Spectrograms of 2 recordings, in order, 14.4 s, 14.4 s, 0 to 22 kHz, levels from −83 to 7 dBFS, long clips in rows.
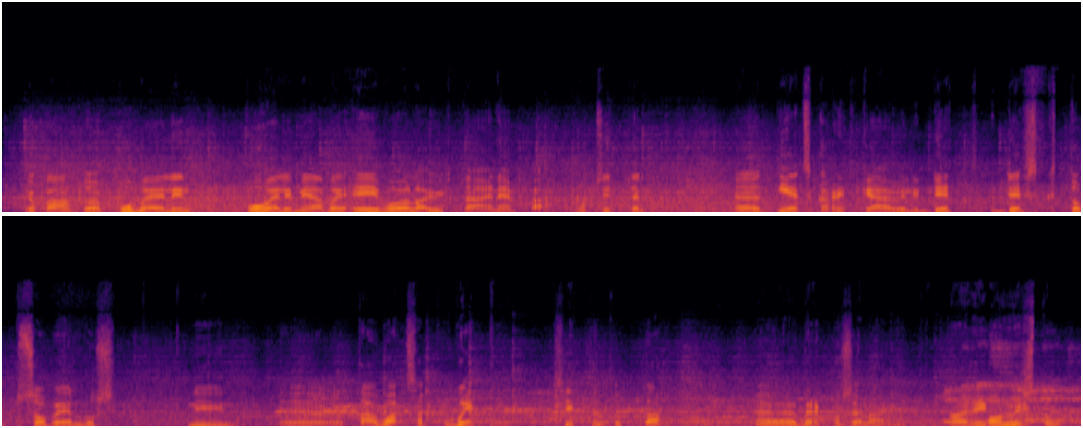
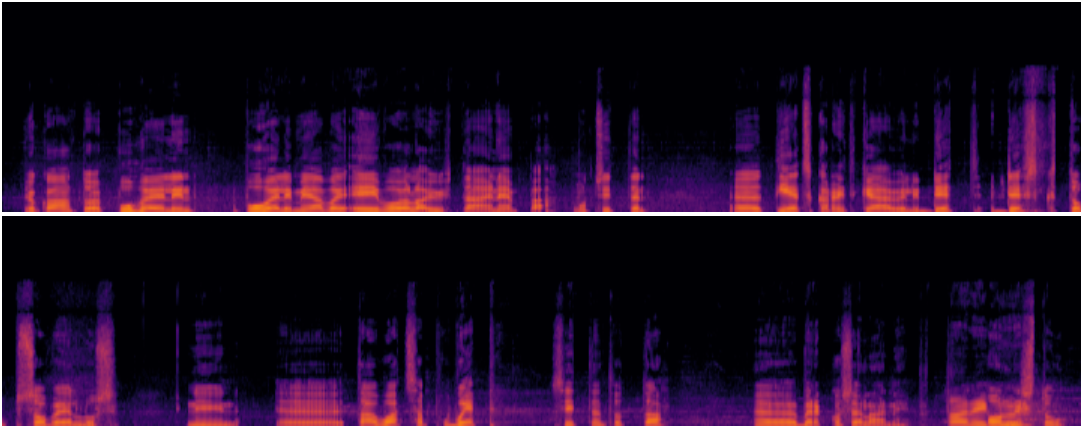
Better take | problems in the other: second | crowd noise; loud; throughout; 6 dB below the speech; faint in the second

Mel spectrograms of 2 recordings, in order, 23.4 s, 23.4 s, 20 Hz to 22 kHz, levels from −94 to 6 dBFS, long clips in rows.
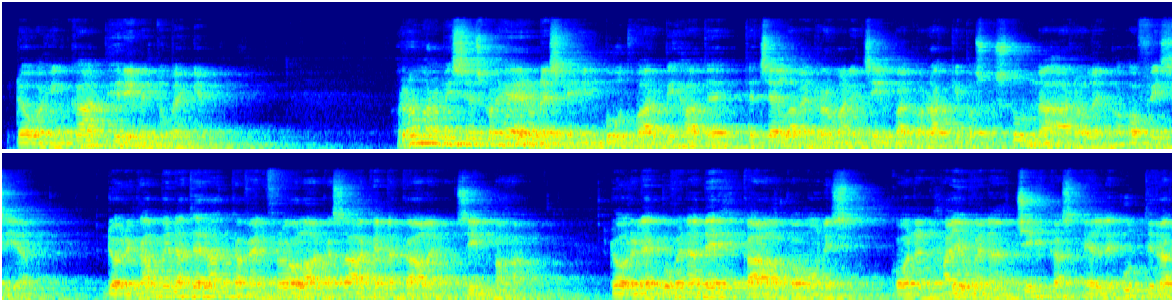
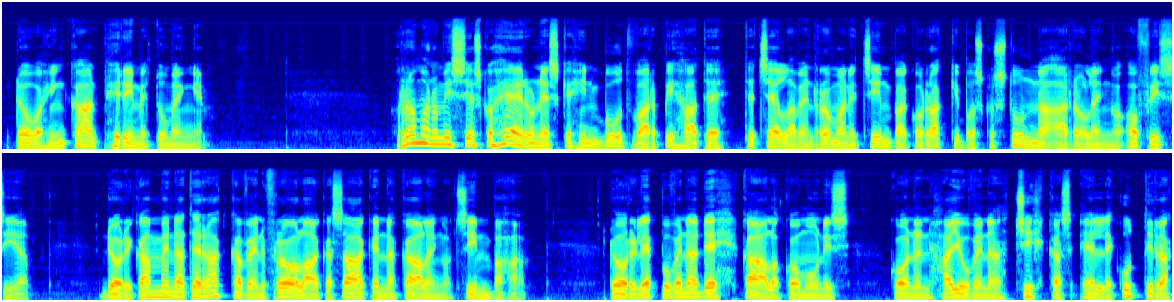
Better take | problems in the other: second | off-mic speech; far // room echo; noticeable; dies away in 1.5 s

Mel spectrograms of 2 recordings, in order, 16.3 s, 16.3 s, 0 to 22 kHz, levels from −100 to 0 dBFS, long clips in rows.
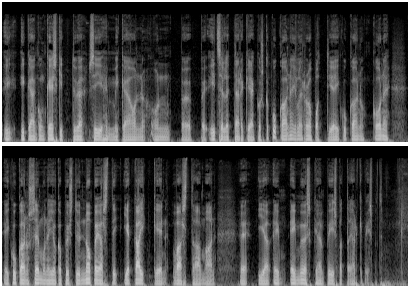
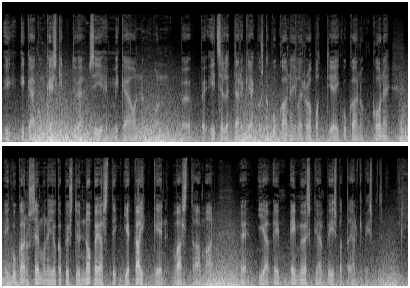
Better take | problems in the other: first | wind noise on the microphone; heavy; 5 dB below the speech

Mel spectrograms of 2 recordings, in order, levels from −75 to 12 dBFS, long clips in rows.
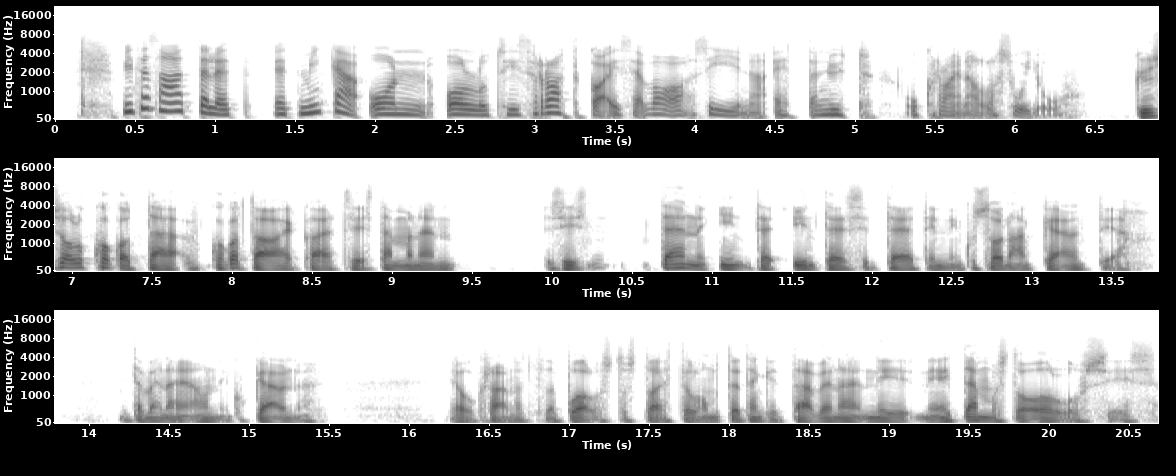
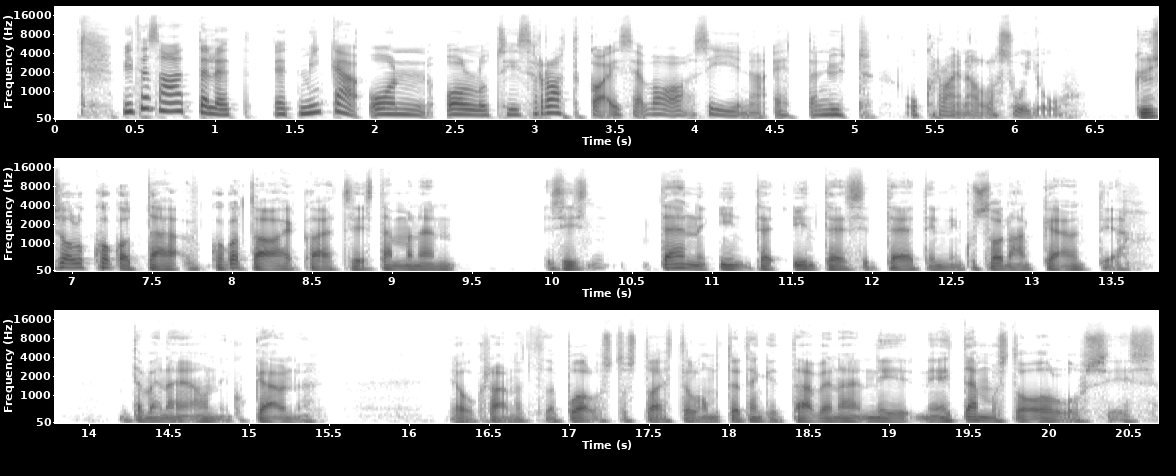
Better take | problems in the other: second | muffled; slightly; fading above 3 kHz

